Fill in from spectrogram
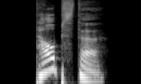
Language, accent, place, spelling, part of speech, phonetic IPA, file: German, Germany, Berlin, taubste, adjective, [ˈtaʊ̯pstə], De-taubste.ogg
- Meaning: inflection of taub: 1. strong/mixed nominative/accusative feminine singular superlative degree 2. strong nominative/accusative plural superlative degree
